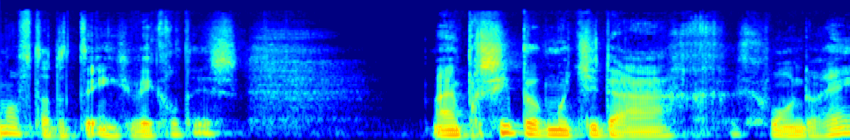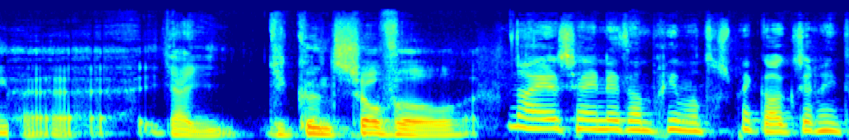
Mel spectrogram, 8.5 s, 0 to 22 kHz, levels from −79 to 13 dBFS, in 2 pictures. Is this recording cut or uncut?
cut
